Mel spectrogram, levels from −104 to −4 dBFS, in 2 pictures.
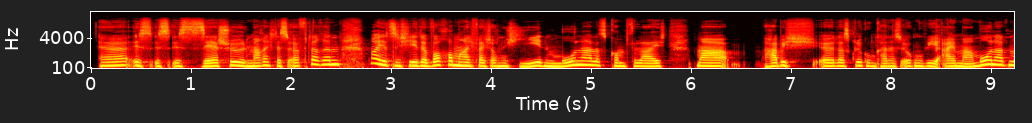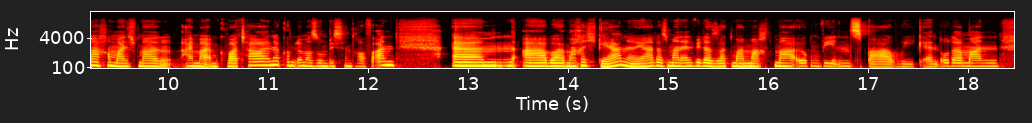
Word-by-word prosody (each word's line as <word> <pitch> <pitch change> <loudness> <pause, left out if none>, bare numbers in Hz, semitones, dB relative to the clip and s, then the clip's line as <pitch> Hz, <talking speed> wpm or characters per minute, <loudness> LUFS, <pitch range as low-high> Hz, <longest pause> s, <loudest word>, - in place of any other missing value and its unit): Ja, 215 +3 +1
es 215 -3 0
es 180 -3 -1
ist 180 -1 -3
sehr 175 +2 +4
schön. 195 0 +3
Mache 185 +4 +2
ich 215 - -7
des 190 -4 0
Öfteren. 275 +7 +1 0.3
Mache 345 -3 +3
ich - - +6
jetzt 230 -4 0
nicht 200 0 -2
jede 210 -2 +3
Woche, 240 +3 +2
mache 220 -2 +6
ich - - -5
vielleicht 190 -2 -2
auch 185 - -2
nicht 180 -1 0
jeden 180 +3 +2
Monat. 230 +9 +3
Es 225 0 -4
kommt 185 -2 -2
vielleicht 180 -1 -2 0.2
mal 190 -2 +2 0.3
habe 190 +6 +1
ich, 215 +1 -4
äh, 190 0 0
das 190 -1 -1
Glück 210 -1 -3
und 190 - -4
kann 170 -1 -3
es 170 - -3
irgendwie 180 -1 -1
einmal 175 -1 0
im 165 - -1
Monat 260 +1 +4
machen, 220 -2 +1
manchmal 175 -1 -2
einmal 175 -2 -1
im 170 - -5
Quartal, 225 +8 -1
ne, 250 - +2
kommt 220 -4 -6
immer 200 -1 -3
so 180 -1 -4
'n 175 - -3
bisschen 180 +1 -5
drauf 175 -2 -12
an. 235 0 +1 0.6
Ähm, 210 -1 +5
aber 190 -1 +3
mache 185 +3 +1
ich 210 0 -5
gerne, 185 +2 +1
ja, 170 +3 0
dass 200 -1 -3
man 195 -1 +1
entweder 195 0 0
sagt, 175 0 -4
man 170 -1 +1
macht 170 +2 -3
mal 185 -1 0
irgendwie 180 -1 -7
'n 180 +3 -10
Spa-Weekend 150 -1 -2
oder 190 -1 -4
man, 180 0 -6
190 Hz, 225 wpm, -29 LUFS, 175-210 Hz, 0.6 s, ich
